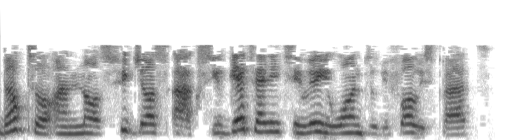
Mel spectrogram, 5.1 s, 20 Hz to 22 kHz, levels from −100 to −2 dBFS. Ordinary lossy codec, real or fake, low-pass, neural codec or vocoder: MP3, 24 kbps; fake; 7.2 kHz; codec, 24 kHz, 3 kbps, HILCodec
